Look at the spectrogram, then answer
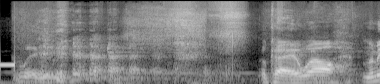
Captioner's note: cast laughing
